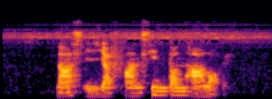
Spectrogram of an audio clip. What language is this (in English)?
Cantonese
